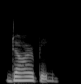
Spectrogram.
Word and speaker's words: derby: Although this sound has mostly died out in the United States, it's still heard in England in words like clerk and derby, which are pronounced something like clark and darby. Other sounds were slightly different too. For instance, words that end in U-R-E were pronounced without the gliding Y sound, so creature, pasture, and nature were said creator, pastor, nater.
